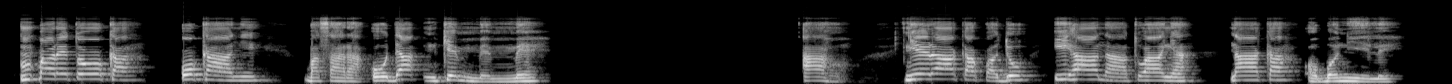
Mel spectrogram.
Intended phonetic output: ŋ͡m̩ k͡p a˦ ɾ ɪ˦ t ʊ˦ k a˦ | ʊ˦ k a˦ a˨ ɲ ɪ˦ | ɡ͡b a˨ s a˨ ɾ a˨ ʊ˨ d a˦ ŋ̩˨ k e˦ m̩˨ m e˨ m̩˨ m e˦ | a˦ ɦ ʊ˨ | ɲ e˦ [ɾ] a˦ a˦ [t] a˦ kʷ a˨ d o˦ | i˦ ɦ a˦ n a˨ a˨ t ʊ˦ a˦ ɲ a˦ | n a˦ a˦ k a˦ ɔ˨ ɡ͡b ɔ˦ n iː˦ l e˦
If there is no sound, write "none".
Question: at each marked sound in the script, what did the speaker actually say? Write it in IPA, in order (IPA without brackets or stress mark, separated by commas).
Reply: ɾ, k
